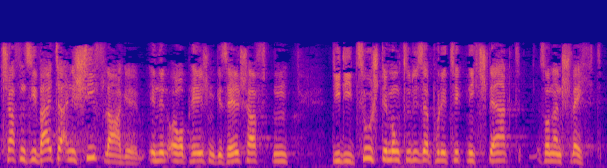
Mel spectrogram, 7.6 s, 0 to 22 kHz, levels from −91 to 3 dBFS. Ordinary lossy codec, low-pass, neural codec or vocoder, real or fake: none; none; none; real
